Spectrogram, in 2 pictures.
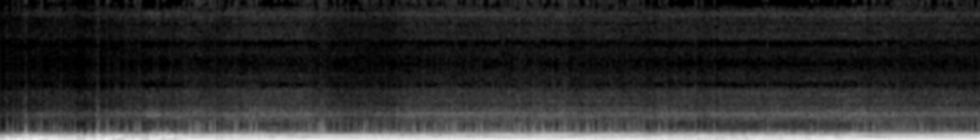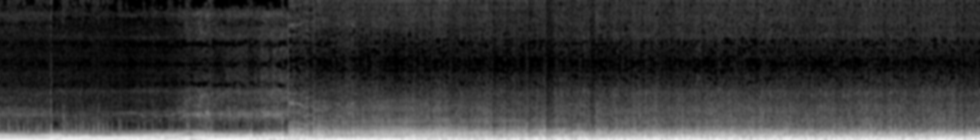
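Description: Chevrolet Corsa's four-cylinder DOHC engine on individual throttle bodies held at steady high revs at the drag-race start line. About eighteen seconds in the revs climb and it launches at full throttle, and the engine note turns into a loud, rough rushing noise.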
